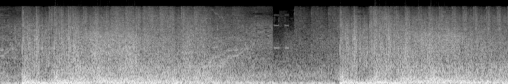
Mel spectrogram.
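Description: A gun fires rapid crackling energy blasts.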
